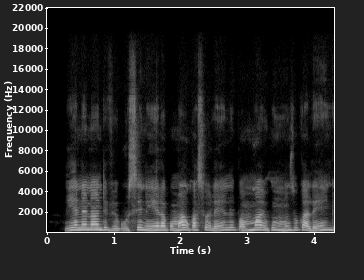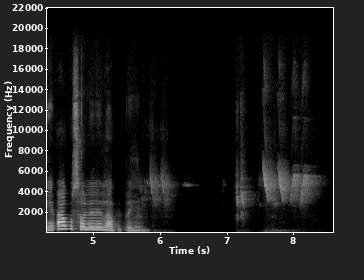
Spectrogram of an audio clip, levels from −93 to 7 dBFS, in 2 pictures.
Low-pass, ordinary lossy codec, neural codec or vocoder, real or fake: 19.8 kHz; none; none; real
